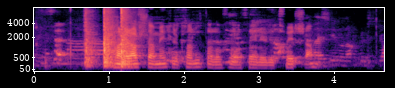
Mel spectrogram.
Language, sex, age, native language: Icelandic, male, 14, Icelandic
